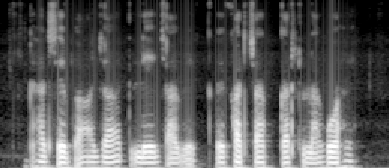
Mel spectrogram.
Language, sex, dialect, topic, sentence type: Magahi, male, Southern, agriculture, question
